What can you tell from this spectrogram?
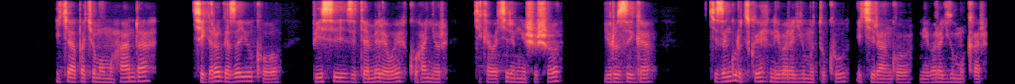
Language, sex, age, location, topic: Kinyarwanda, male, 25-35, Kigali, government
